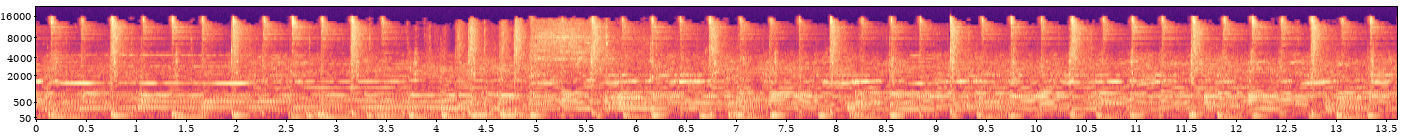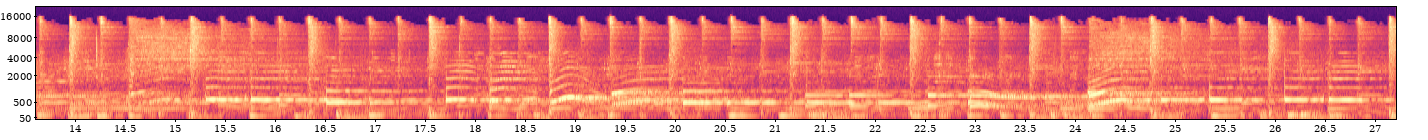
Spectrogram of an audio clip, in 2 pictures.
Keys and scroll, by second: 7.9 m, 12.5 q, 13.8 space, 15.7 q, 21.0-21.9 typing, 24.1 m.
